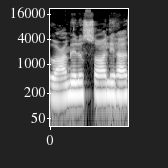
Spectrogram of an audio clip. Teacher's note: صاد کے اوپر کھڑا زبر ہے، پھر کھینچیں گے اس کو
